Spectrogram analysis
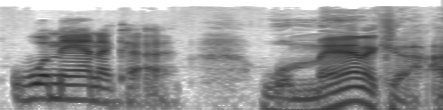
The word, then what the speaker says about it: Womanica: of the name of the podcast it is pronounced womanica well manika I like that now where'd that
